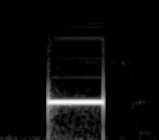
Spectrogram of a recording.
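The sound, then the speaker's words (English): One voicemail beep: a clean, steady electronic tone of about half a second, loud and alone against near-silence. “Please leave a message after the tone.”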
